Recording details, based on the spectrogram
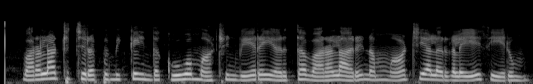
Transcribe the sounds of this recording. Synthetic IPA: ʋɐɾɐlaːʈrɯt͡ʃːɪrɐpːɯmɪkːɐɪnd̪ɐkuːʋɐmːaːʈrɪnʋeːɾɐɪɐɾɯt̪ːɐʋɐɾɐlaːɾɯnɐmːaːʈrɪjaːɭɐɾɣɐɭɐjeːseːɾɯm

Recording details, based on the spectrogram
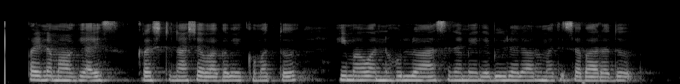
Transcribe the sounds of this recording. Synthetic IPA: pɐɾiɳɐmɐaːɡiɐjskɾɐʂʈnaːʃɐʋaːɡɐbe̞ːkumɐt̪ːuhimɐʋɐnːuɦulːuaːsinɐme̞ːle̞biːɭɐlɐnumɐt̪isɐbaːɾɐd̪u

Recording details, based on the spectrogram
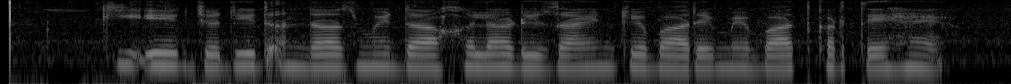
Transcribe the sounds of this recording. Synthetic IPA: kiʔeːkd͡ʒɐd̪iːd̪ɐ̃nd̪aːzmẽd̪aːxɪlaɖɪzaːɪnkebaːɾemẽbaːt̪kɐɾt̪eɦɛ̃ː

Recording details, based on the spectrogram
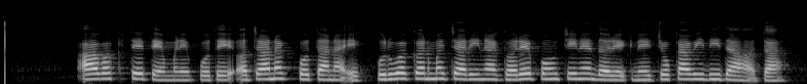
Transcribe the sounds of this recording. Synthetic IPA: a̰ʋəkʰt̪et̪emɳepot̪eʔət͡ʃanək̚pot̪ana̰ʔek̚puɾʋəkəɾmət͡ʃaɾinaɡʱəɾepɔɦɔ̃t͡ʃined̪əɾeknet͡ʃokaʋid̪id̪ʱaɦə̰t̪a

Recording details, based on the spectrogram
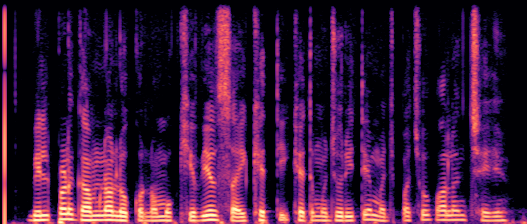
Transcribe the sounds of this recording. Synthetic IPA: bɪlpəɳɡamnalokonomʊkʰjəʋjəʋsajkʰet̪ikʰet̪məd͡ʒuɾit̪emə̃d͡ʒpət͡ʃʰupalənt͡ʃʰe

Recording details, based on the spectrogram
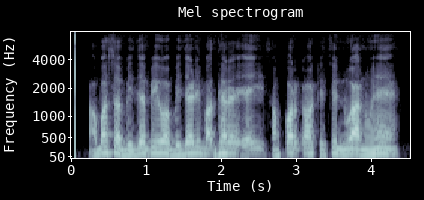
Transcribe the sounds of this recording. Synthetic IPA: ɔ̰bɔsjɔbid͡ʒepiobid͡ʒeɽimɔd̪ʱjɔɾeːɦisɔmpɔɾkɔkit͡ʃʰinuanũɦẽ

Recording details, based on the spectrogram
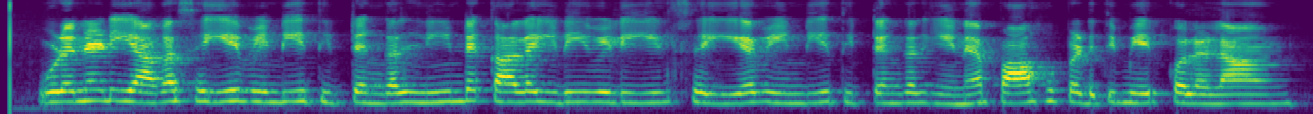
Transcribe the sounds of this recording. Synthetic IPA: ʊɽɐnɐɽɪjaːɣɐsɛjːɐʋeːɳɖɪjɐt̪ɪʈːɐŋɡɐɭniːɳɖɐkːaːlɐɪɽɐɪʋɛlɪjɪlsɛjːɐʋeːɳɖɪjɐt̪ɪʈːɐŋɡɐɭɛnɐpaːɣɯpːɐɽɯt̪ːimeːrkɔɭːɐlaːm

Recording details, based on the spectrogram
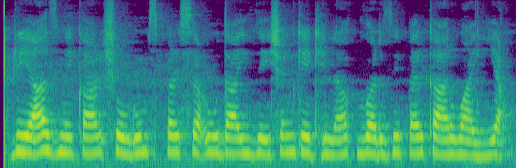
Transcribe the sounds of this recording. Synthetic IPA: ɾɪjaːzmẽkaːɾʃoːɾuːmspɐɾsɐʔuːd̪aːizeːʃənkexʰɪlaːfʋɐɾzepɐɾkaːɾəʋaːijaː

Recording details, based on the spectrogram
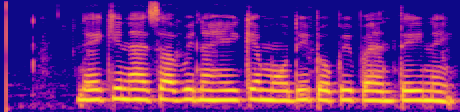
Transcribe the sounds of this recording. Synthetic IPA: leːkɪnɛːsabʱinɐɦĩkemoːd̪iʈoːpipɛɦɛ̃nt̪eɦinɐɦĩː

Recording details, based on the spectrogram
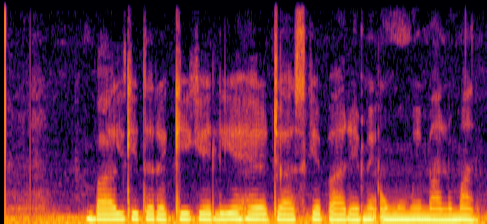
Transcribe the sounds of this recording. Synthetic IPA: baːlkit̪ɐɾəkːikelieɦɛd͡ʒaːskebaːɾemẽʔʊmuːmimaːluːmaːt̪̚

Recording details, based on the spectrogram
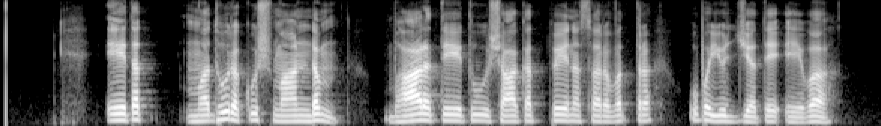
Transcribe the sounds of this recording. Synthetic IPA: eːt̪ɐt̪̚ | mɐd̪ʱuɾɐkuʂmaːɳɖɐm | bʱaːɾɐt̪eːt̪uːʃaːkɐt̪ʋeːnɐsɐɾʋɐt̪ɾɐ | upɐjud͡ʒjɐt̪eːʔeːʋɐ

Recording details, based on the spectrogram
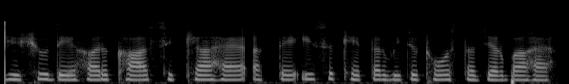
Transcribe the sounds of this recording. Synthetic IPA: jiːʃuːd̪eːhəɾkʰaːsːɪkʰːjaːɦɛːət̪eːʔɪskʰeːt̪əɾʋɪt͡ʃʈʰoːst̪əd͡ʒəɾbaːɦɛː

